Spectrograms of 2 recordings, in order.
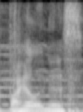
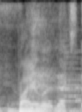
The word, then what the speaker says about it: Violetness: Her name is Violetness. Am I saying your name right? – Yeah. – You have to say it into the mic. – Violetness. – Violetness.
